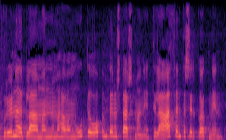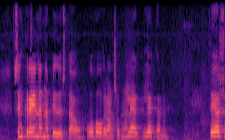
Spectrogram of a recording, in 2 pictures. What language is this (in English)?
Icelandic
